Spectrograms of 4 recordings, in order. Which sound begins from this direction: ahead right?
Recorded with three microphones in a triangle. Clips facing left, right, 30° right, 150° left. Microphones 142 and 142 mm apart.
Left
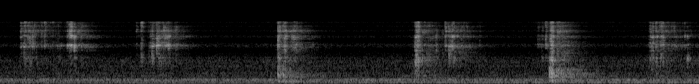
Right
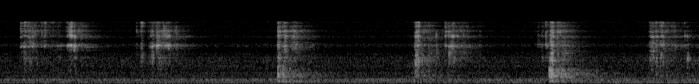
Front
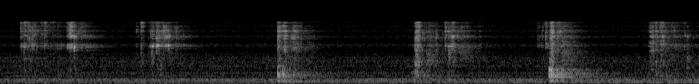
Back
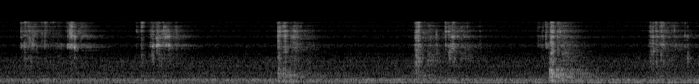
Keys jangling, at 0.2 s.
